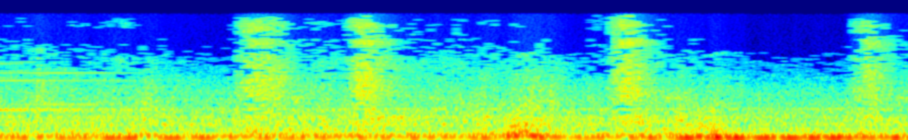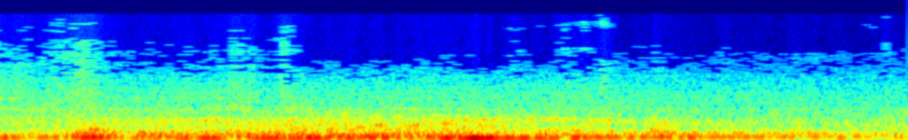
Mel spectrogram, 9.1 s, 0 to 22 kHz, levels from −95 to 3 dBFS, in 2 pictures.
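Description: Throughout, the audio has likely been through heavy WMA compression at a rate fitting about 24 kbps. Its long transform blocks smear quantisation noise and discard weak detail. Nothing survives above 14.6 kHz, and the sound rings and washes, with hiss breathing alongside it.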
